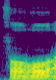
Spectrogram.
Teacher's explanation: را کو موٹا ادا کرنا ہے، اور یہ واو مدہ ہے۔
